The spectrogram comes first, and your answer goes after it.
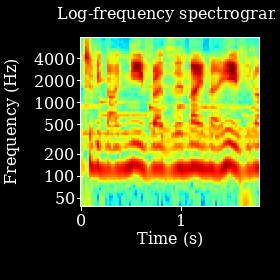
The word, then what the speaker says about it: Nynaeve: Okay, so her name, that the way I said was Elmira Nynaeve. This is how you pronounce it. Elmira Nynaeve.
